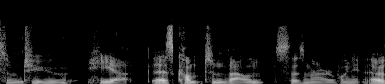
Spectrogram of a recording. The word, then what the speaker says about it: Valance: Okay, so you seem to pronounce the third syllable, so it's Valance, apparently. Valance.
